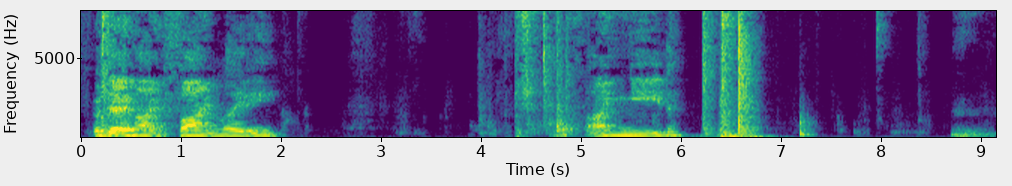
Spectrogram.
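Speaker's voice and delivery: dwarf voice. Acted. Player voices dwarf customer.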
